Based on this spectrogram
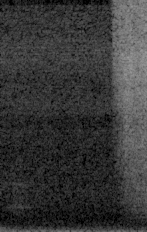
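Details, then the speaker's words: No-Blo valve changer in final step after greasing valve rubber and stem: low rumble, then sudden sharp hiss of water as the rubber stopper relaxes and releases; normal behaviour. "And right now you can hear it's starting to release, so the rubber is relaxing and coming down."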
